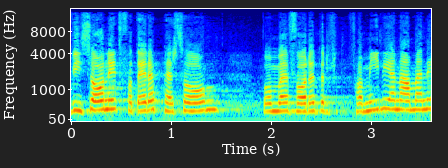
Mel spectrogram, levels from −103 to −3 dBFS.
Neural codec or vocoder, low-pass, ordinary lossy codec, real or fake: none; 14.4 kHz; MP3, 64 kbps; real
